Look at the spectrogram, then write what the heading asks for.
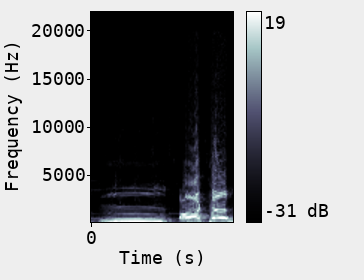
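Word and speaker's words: autumn: अच्छा ये जो आखिर में ये साइलेंट होगा, ठीक है। ऑटम, यस गॉड job, well done जी। ये देखिए यहाँ पे मैंने साउंड कोड डाला लेकिन आखिर में साइलेंट है, ठीक है। तो इसको कहते हैं ऑटम।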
